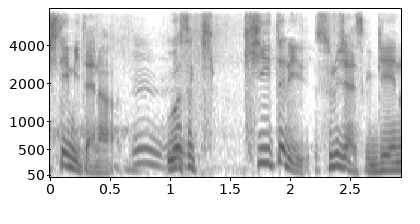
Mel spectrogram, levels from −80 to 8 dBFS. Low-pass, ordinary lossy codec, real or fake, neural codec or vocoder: 7.2 kHz; none; real; none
